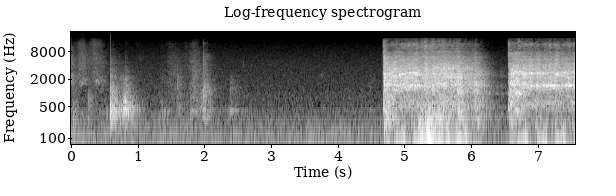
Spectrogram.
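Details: 2012 Polaris Sportsman 400 HO ATV, bought as a non-runner with a gummed-up carb, first start after the idle fix for bogging and dying: brief quiet, then it catches at once and settles to a steady, even idle without stumbling; normal start and idle.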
